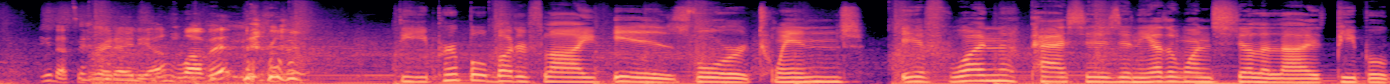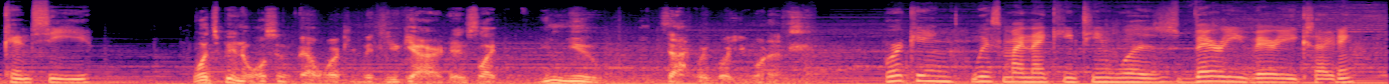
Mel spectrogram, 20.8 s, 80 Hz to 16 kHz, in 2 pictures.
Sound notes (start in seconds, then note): 1.6 laughs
